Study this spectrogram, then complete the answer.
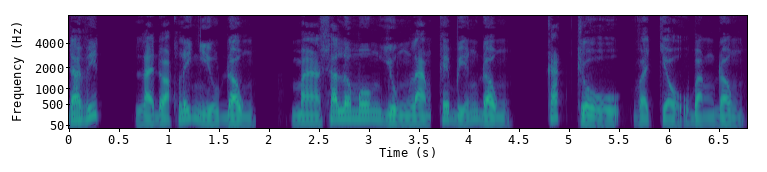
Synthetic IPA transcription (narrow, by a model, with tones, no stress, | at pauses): ɗaː˧vi˦˥t̚ | la̰ː˧˨jɗwaː˨˩t̚lə˨˦jɲi˨˩əwɗə˨˩wŋ͡m | maː˨˩saː˧lo˧mo˧nzʊ˨˩ŋ͡mlaː˨˩mkaː˨˦jɓi˧˩˦ənɗə˨˩wŋ͡m | kaː˦˥k̚t͡ɕṵ˧˨vaː˨˩t͡ɕo̰˧˨ɓa˨˩ŋɗə˨˩wŋ͡m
